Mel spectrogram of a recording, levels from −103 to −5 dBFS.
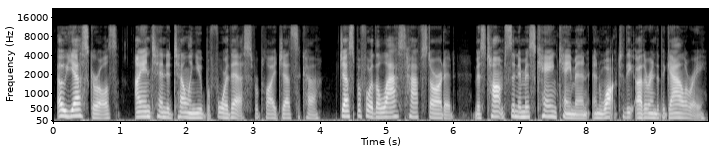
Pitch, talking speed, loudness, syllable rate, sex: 155 Hz, 200 wpm, -21 LUFS, 5.5 syllables/s, female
